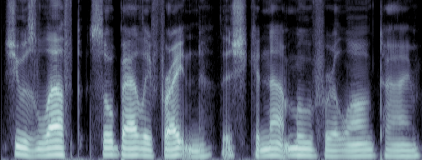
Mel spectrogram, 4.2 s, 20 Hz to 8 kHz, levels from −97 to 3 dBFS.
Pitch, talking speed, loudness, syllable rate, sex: 115 Hz, 215 wpm, -18 LUFS, 4.5 syllables/s, male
